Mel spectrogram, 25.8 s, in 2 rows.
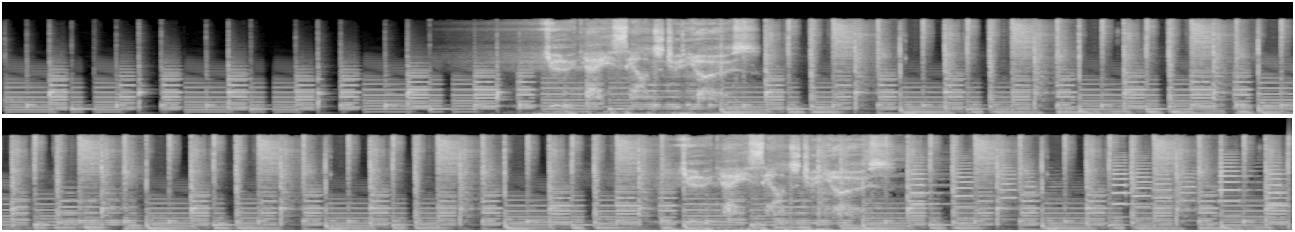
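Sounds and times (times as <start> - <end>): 
jazzy chill out music: 0.1 - 25.8.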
